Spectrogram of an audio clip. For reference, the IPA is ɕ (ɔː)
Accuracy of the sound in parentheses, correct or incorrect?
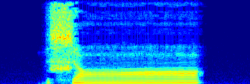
incorrect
